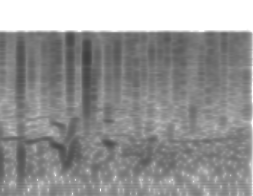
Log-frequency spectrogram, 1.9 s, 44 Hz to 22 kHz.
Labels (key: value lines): label: biophony, cascading saw
recorder: SoundTrap 600 or HydroMoth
